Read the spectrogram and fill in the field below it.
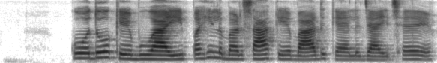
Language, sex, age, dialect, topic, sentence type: Maithili, female, 46-50, Eastern / Thethi, agriculture, statement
